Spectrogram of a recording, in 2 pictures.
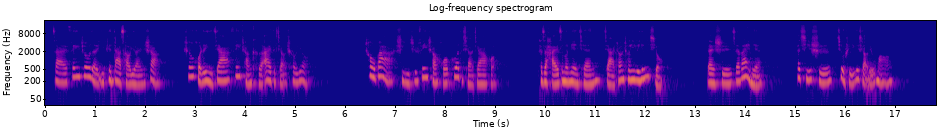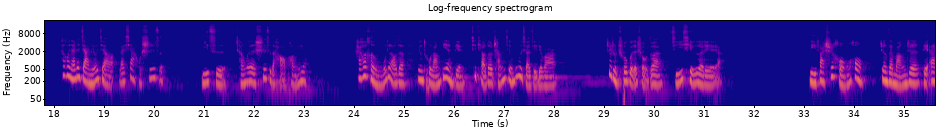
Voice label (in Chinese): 纪录片旁白; 纪录片旁白试音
